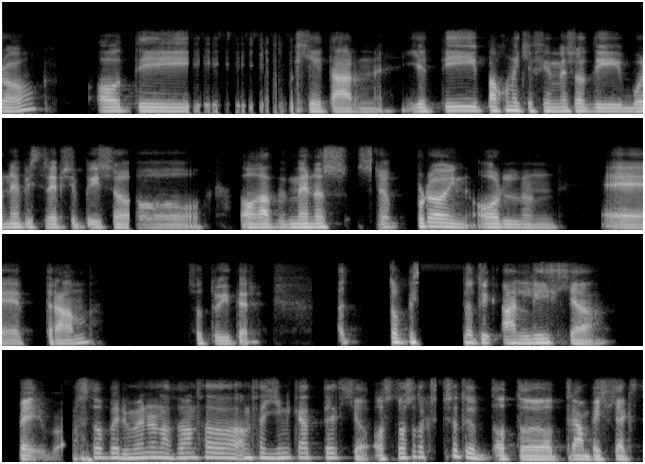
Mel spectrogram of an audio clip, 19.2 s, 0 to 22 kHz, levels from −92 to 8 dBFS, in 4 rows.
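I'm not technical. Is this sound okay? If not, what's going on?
No. The speech briefly stutters, warbles or dips at 1.4 to 2.2 s, 5.75 to 6.11 s, 7.57 to 7.72 s, 12.73 to 13.11 s, 14.87 to 14.99 s and 17.67 to 17.77 s. The roughest stretches are the first and 12.73 s. These are lost AMR speech frames. Radio errors spoiled small pieces of the call, so the phone covered each gap by briefly repeating the last good sound. The HD Voice codec carrying the call adds only light damage.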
